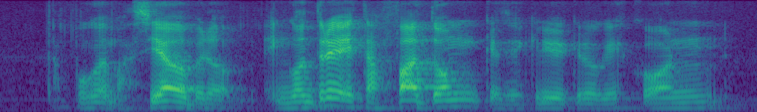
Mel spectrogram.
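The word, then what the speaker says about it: Fathom: automático Pero esta que encontraste vos que es phatom Sí por eso entonces lo que hice ahí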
